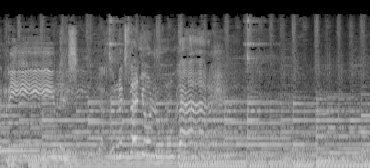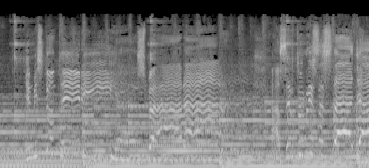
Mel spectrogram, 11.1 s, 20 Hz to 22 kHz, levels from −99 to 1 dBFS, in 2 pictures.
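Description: Nothing stood out as a technical fault on listening.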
